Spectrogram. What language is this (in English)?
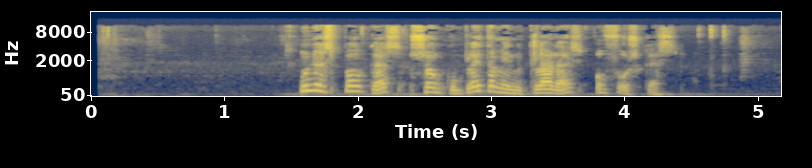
Catalan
